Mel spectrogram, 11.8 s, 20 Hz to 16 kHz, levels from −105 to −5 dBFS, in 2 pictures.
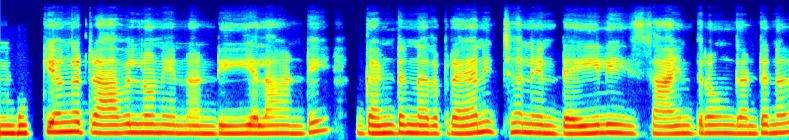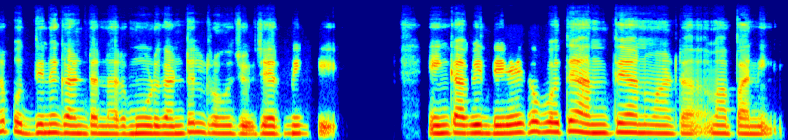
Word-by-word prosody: ముఖ్యంగా 245 Hz, +4 st, +2 dB
ట్రావెల్లోనేనండి. 215 Hz, -2 st, 0 dB, 0.2 s
ఎలా 205 Hz, +1 st, 0 dB
అంటే, 205 Hz, +5 st, -3 dB, 0.4 s
గంటన్నర 210 Hz, 0 st, +2 dB
ప్రయాణిచ్చాలి 230 Hz, +3 st, 0 dB
నేను 205 Hz, -2 st, 0 dB
డైలీ. 210 Hz, +3 st, +2 dB, 0.3 s
సాయంత్రం 205 Hz, +2 st, -1 dB, 0.2 s
గంటన్నర, 215 Hz, +3 st, -1 dB
పొద్దున్నే 220 Hz, 0 st, 0 dB
గంటన్నర. 200 Hz, -1 st, -1 dB
3 205 Hz, -1 st, +2 dB
గంటలు 230 Hz, +4 st, -1 dB
రోజు 205 Hz, -1 st, -1 dB
జర్నీకి. 205 Hz, -, -1 dB, 0.8 s
ఇంక 210 Hz, +1 st, +1 dB
అవి 215 Hz, +1 st, +4 dB
లేకపోతే 240 Hz, +4 st, +2 dB
అంతే 220 Hz, +1 st, +1 dB
అనమాట 210 Hz, -2 st, -2 dB, 0.3 s
మా 205 Hz, -, -1 dB
పని. 195 Hz, 0 st, -2 dB
210 Hz, 115 wpm, -21 LUFS, 205-225 Hz, 0.8 s, అవి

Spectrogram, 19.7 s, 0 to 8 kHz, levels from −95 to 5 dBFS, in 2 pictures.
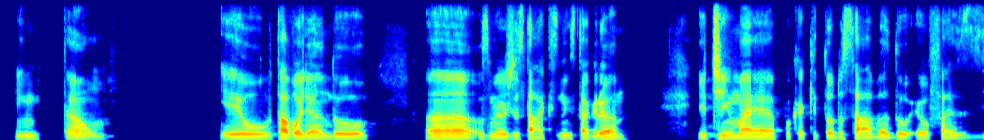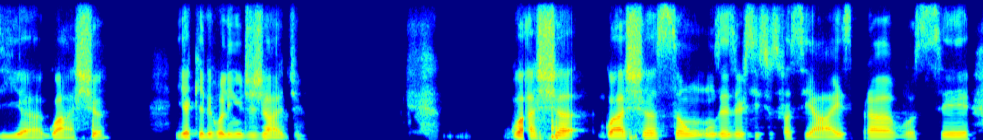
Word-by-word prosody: Então 90 Hz, -7 st, -5 dB, 1.1 s
eu 95 Hz, 0 st, +2 dB
tava 100 Hz, 0 st, +8 dB
olhando, 100 Hz, -2 st, +2 dB, 0.6 s
hã, 90 Hz, -1 st, +4 dB
os -, -, -9 dB
meus 95 Hz, -2 st, -1 dB
destaques 95 Hz, -, -1 dB
no -, -, -6 dB
Instagram, 100 Hz, -2 st, +2 dB, 0.8 s
e -, -, -4 dB
tinha 105 Hz, -1 st, +1 dB
uma 95 Hz, -2 st, +3 dB
época 95 Hz, 0 st, -1 dB
que -, -, -14 dB
todo -, -, -3 dB
sábado 95 Hz, +1 st, +1 dB
eu 90 Hz, -, -2 dB
fazia 90 Hz, -2 st, -5 dB
Gua 85 Hz, -2 st, 0 dB
Sha, -, -, -1 dB, 0.7 s
e -, -, +1 dB
aquele 95 Hz, -, +1 dB
rolinho 95 Hz, 0 st, 0 dB
de 100 Hz, +3 st, -4 dB
jade 100 Hz, 0 st, -2 dB, 2.0 s
Gua -, -, +5 dB
Sha, -, -, +3 dB, 0.2 s
Gua 120 Hz, +1 st, +4 dB
Sha 140 Hz, +2 st, +1 dB
são 135 Hz, -1 st, -2 dB
uns 120 Hz, -, -4 dB
exercícios 125 Hz, 0 st, -4 dB
faciais 110 Hz, +5 st, -2 dB
pra 110 Hz, -1 st, +1 dB
você, 110 Hz, +1 st, -6 dB
95 Hz, 110 wpm, -25 LUFS, 95-110 Hz, 2.0 s, tava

